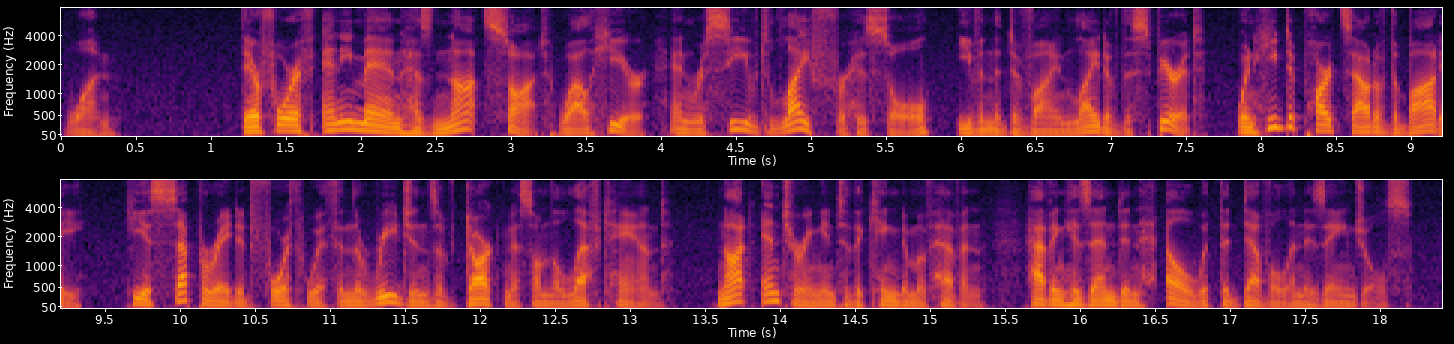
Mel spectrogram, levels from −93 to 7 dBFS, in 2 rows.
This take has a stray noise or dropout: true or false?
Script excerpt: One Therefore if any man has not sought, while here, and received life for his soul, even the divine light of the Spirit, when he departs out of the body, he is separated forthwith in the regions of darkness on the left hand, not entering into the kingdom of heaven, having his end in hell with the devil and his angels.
true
